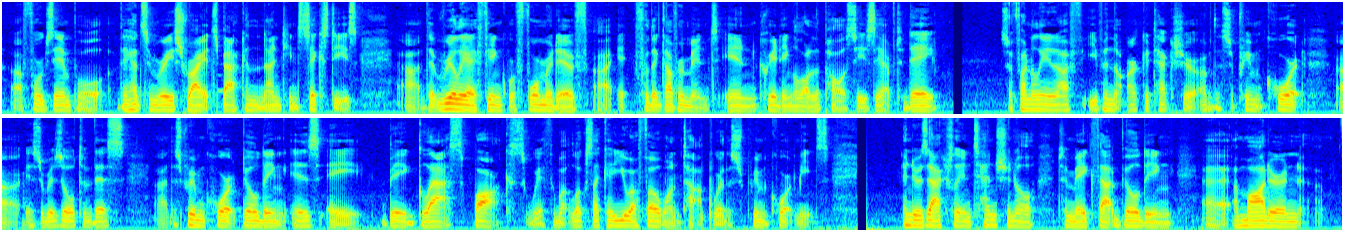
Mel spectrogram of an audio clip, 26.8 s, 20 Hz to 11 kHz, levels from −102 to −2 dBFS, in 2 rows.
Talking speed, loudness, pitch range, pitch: 190 wpm, -37 LUFS, 105-115 Hz, 110 Hz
